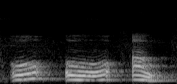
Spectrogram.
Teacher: ഇവ ഉച്ചരിക്കാൻ തൊണ്ടയുടെയും ചുണ്ടിൻ്റെയും സഹായം വേണം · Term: സിന്ധ്യാക്ഷരം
